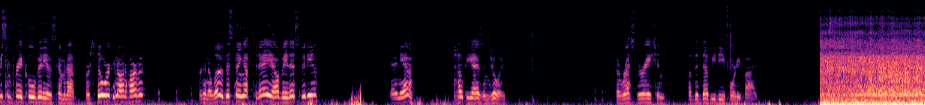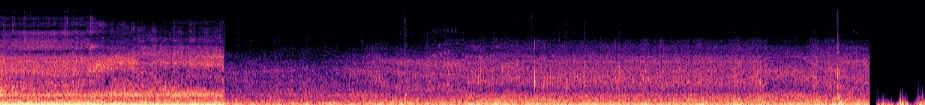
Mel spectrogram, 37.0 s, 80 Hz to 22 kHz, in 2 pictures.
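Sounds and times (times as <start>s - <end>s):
vehicle engine humming: 16.4s - 35.9s.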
